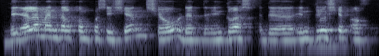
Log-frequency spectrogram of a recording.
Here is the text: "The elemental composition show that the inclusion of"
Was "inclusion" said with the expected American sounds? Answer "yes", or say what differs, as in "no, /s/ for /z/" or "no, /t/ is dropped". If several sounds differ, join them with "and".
no, /ʃ/ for /ʒ/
